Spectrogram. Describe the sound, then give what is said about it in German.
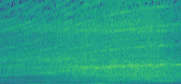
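A powerful lab power mixer under a fume hood in the RWE Dea laboratory in Wietze whirs steadily with a low, slowly rising drone as it churns a thick, viscous, pudding-like mass. It is loud, with a bright mechanical whine on top. “Ein Power-Mixer, der eine zähe Masse anrührt.”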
